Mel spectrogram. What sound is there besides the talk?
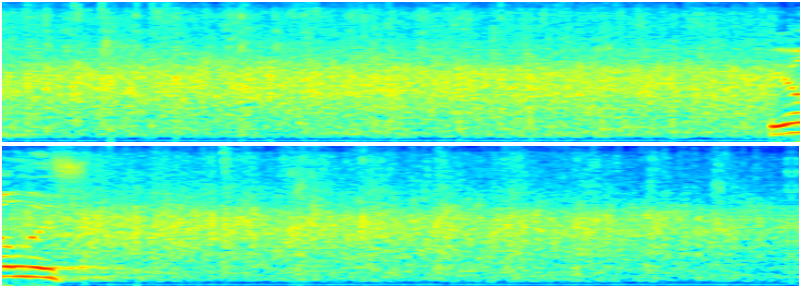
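audience applause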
